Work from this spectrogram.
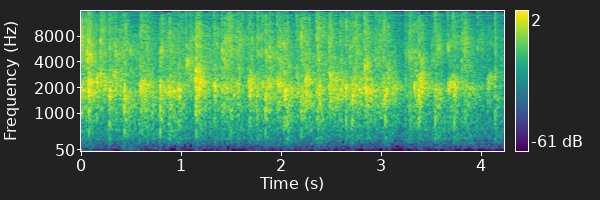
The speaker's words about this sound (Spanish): Bueno, pues denle un fuerte aplauso al bendito sea. Baruch Hashem.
